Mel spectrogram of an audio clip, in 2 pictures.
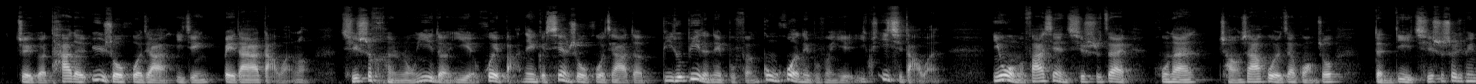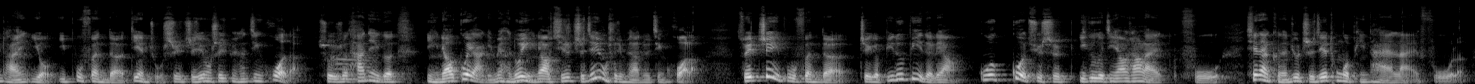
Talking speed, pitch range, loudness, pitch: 340 characters per minute, 105-150 Hz, -22 LUFS, 125 Hz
